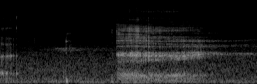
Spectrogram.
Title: Burping with my baby in the dark lol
